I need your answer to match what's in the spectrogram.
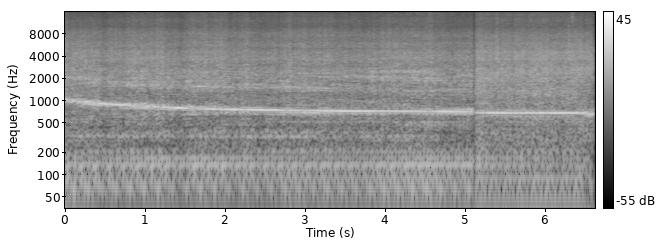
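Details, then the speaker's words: Diesel truck idling with RDS 9-blade turbo after previous turbo destroyed running without air filter: steady idle, clear high whistle sliding slowly down as turbo settles; smooth healthy idle. "I'm telling you guys, that RDS 9 blade sounds so good."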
